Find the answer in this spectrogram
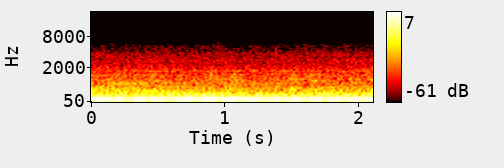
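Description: Steady low hum heard inside the cabin of a 2019 Dodge Charger Hellcat, typical of its supercharged V8 idling.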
